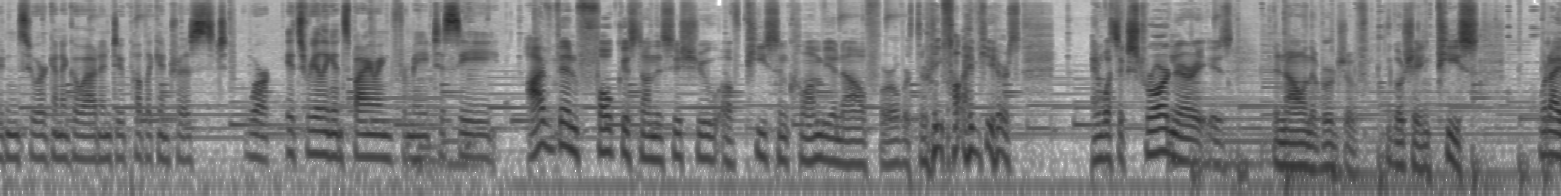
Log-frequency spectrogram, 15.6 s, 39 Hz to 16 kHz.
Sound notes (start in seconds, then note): 10.3 laughs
